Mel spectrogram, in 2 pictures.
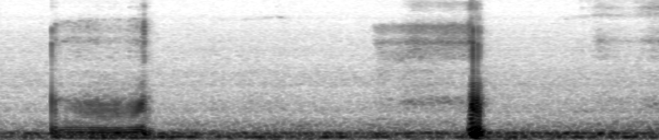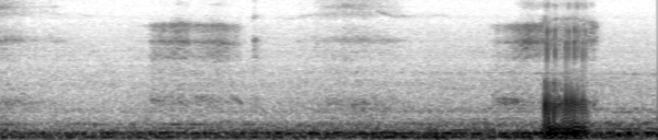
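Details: Buckley, a puppy of a breed said to snore, fast asleep with repeated soft rattling snores, about six in thirteen seconds, volume turned up, quiet room noise.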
